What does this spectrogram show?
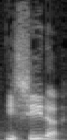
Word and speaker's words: Ishida: I'm just Ishida. gonna call you Shida. Shida. Yes. Why don't you do that? Because It's Ishida.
